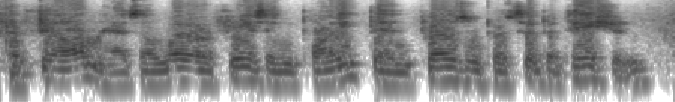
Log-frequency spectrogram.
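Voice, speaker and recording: A man with a fairly low voice narrates an instructional film. His delivery is formal and measured, setting out technical points with care. The soundtrack is clearly noisy, like a vintage training reel.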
